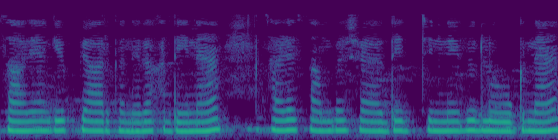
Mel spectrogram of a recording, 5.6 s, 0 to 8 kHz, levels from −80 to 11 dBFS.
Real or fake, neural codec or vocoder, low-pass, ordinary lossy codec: real; none; 7.2 kHz; MP3, 24 kbps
